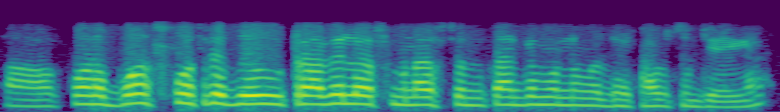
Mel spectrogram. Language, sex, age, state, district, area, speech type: Odia, male, 45-60, Odisha, Nabarangpur, rural, conversation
